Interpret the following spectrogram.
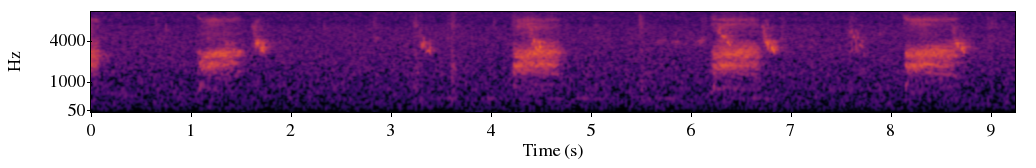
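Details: Recorded on a Nikon D3500 with a Tamron 500mm lens, an eastern gray squirrel repeats short raspy, buzzy calls about every two seconds, each often followed by a brief sharp chip, against light background noise.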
